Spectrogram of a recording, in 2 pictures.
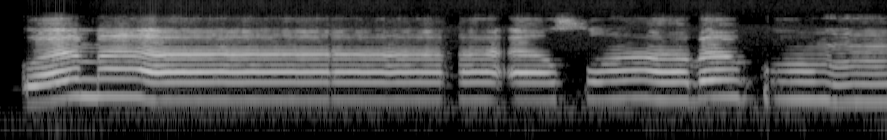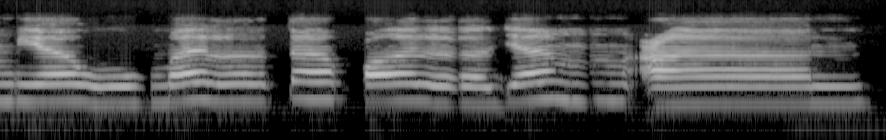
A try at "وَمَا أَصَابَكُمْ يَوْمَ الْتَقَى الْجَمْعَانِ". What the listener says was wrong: Annya kurang sedikit, samakan sama Allah. Sama lah ya. Sama lah ini nih, samakan.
